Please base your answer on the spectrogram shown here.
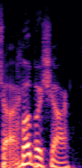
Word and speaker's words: Klobuchar: You said Klobuchar, as pardon me, pronounce her last name. Klobuchar.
